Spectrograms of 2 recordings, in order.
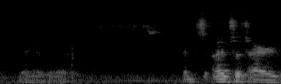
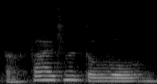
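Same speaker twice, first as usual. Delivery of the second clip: put-on slow, higher cooing baby talk; 6 semitones higher, 4 dB louder than usual. Shown as a demonstration. Tired parent showing her airplane baby talk, slow and higher. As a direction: coo it like to an infant. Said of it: "I spent a lot of time talking like this".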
